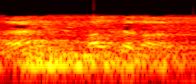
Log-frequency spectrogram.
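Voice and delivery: ordinary delivery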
